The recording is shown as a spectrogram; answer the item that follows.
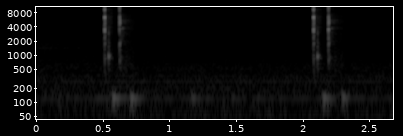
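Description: Two quick pairs of computer mouse clicks sound close and crisp against a quiet background, spaced about a second and a half apart, during use of QuickBooks Online.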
